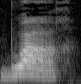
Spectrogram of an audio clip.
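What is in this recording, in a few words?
"boire", French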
